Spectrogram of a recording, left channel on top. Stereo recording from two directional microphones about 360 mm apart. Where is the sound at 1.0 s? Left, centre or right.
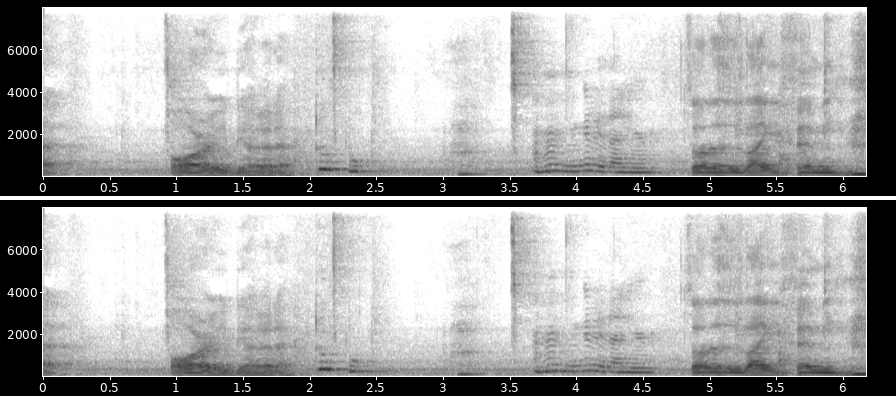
Centre.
